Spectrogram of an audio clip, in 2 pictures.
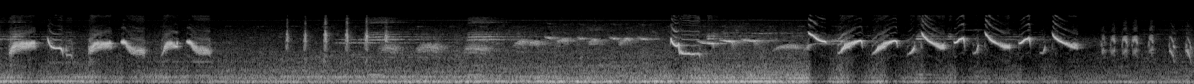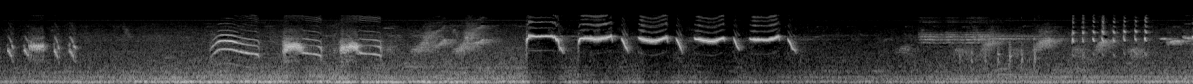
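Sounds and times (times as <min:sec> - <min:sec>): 
Chinese hwamei whistled song: 0:00.0 - 0:02.2, 0:02.8 - 0:12.8, 0:14.0 - 0:20.2, 0:20.9 - 0:23.8.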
